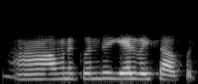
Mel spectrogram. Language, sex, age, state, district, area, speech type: Tamil, female, 30-45, Tamil Nadu, Nagapattinam, rural, conversation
